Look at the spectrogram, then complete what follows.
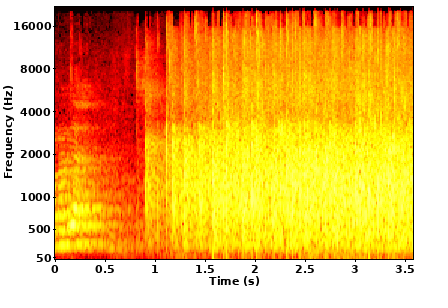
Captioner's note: applause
